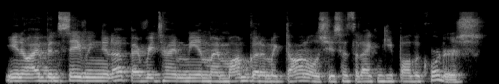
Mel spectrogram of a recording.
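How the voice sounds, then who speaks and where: A man's voice: fairly high pitch, fairly even intonation, fast, close to an everyday voice. A man improvising a naive young boy at the opera, talking in a hesitant, fumbling way. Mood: earnest. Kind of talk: improvised comedy scene.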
